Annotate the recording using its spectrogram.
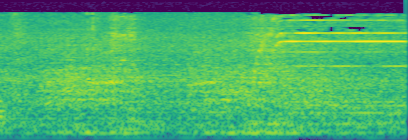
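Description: Brother direct-to-garment printer running with a steady low mechanical hum as its platen carries the freshly printed shirt out from under the print head. A faint high whine joins near the end.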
